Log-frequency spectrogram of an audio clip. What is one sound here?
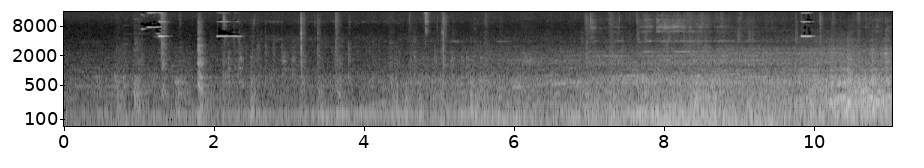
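Tram wheels click and clatter over rail joints.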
